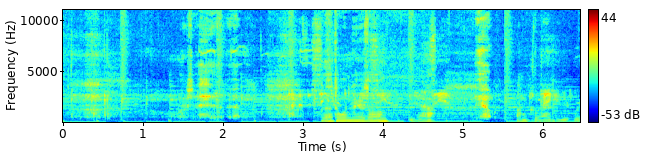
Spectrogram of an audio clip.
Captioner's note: whispering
